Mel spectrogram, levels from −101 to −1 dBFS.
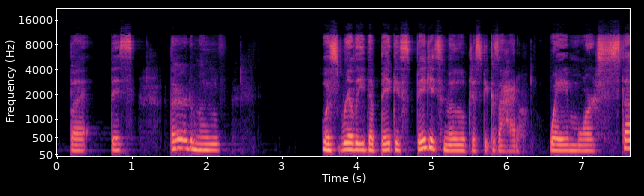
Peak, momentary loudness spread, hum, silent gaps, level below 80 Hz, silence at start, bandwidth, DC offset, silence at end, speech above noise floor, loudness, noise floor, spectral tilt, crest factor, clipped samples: -10 dBFS; 14 LU; none; none; -66 dBFS; 0.2 s; 11.5 kHz; under 0.1%; 0 s; over 64 dB; -27 LUFS; under -90 dBFS; -5.5 dB/octave; 18 dB; under 0.1%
